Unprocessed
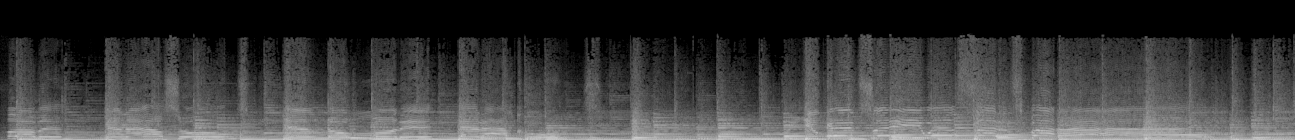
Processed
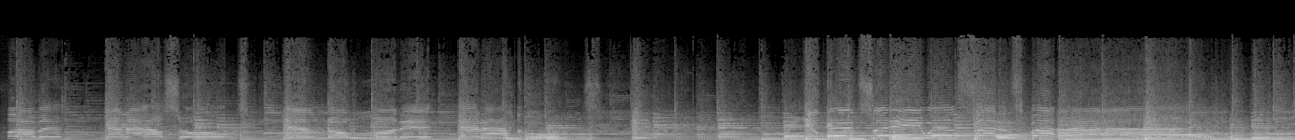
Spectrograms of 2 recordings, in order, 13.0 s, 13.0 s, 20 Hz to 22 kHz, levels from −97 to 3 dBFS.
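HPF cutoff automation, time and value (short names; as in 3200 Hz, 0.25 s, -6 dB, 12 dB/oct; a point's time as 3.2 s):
HPF 6 dB/oct
890 Hz
from 5.02 s 410 Hz
from 5.91 s 1200 Hz
from 7.61 s 380 Hz
from 8.15 s 96 Hz
from 9.35 s 340 Hz
from 10.65 s 130 Hz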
